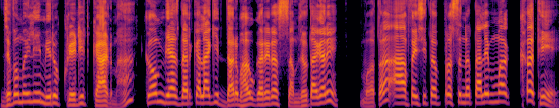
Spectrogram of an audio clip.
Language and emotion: Nepali, happy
